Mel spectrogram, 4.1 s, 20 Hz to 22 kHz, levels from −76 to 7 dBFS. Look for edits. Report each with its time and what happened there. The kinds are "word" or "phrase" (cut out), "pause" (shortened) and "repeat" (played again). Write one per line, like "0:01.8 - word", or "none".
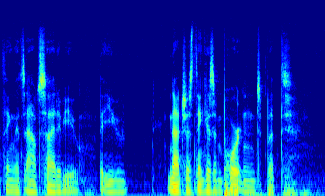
0:02.0 - pause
